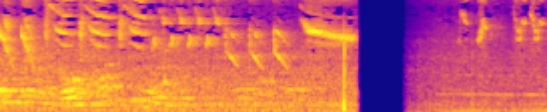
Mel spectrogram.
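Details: European goldfinch singing: a busy run of fast twittering, buzzy and tinkling high notes for over two seconds, ending in a sharp downward sweep, then a brief silence and faint low hum with a few soft chirps.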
